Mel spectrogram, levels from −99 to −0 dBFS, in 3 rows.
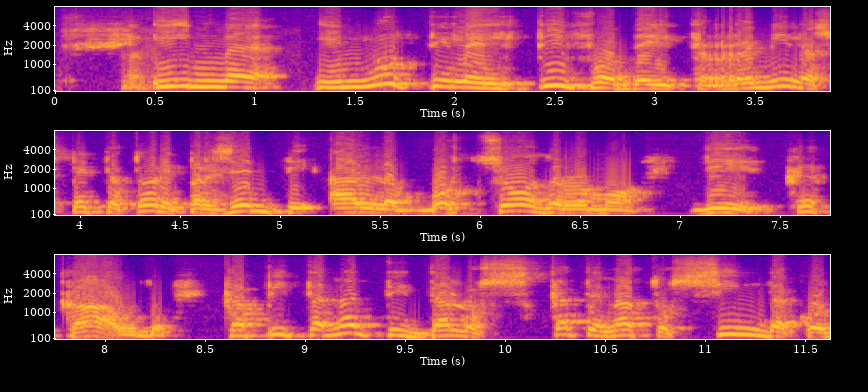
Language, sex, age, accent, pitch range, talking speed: Italian, male, 50-69, native, 160-230 Hz, 85 wpm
